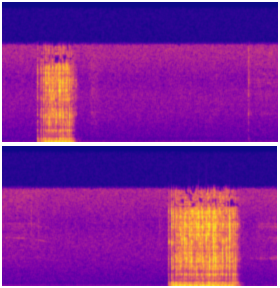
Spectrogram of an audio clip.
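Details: Pug, a small flat-faced dog, snoring: two long, loud, rough snorting breaths about six seconds apart in a quiet room.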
